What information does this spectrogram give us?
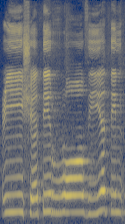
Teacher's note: یا پر جزم حروف مدہ تھوڑا کھینچ کر پڑھے، شین پر زبر حرکت تھوڑا بھی نہ کھینچے، تا پر تنوین، تنوین کے بعد یرملون میں سے را آ رہا ہے، لام اور را کی صورت میں بغیر غنّے کی ملا کر پڑھیں گے، اس کو ادغام بلا غنّہ اور ادغام تام بھی کہتے ہیں، ٹھیک ہے۔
